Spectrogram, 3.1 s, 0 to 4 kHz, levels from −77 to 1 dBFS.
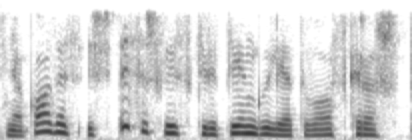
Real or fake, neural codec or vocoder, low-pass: fake; codec, 16 kHz, 8 kbps, FunCodec, trained on Chinese and English, 25 frames a second; 3.6 kHz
